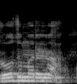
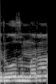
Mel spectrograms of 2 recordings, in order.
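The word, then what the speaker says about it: रोज़मर्रा: चींटियों को दाना डालना भी उनका रोजमर्रा। अब ये रोजमर्रा नहीं कहना। रोज मर्रा क्योंकि जब इनका उच्चारण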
